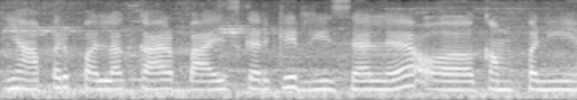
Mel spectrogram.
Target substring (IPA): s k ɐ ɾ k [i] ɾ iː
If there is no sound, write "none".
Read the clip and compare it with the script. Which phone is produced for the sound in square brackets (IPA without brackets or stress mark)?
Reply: e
